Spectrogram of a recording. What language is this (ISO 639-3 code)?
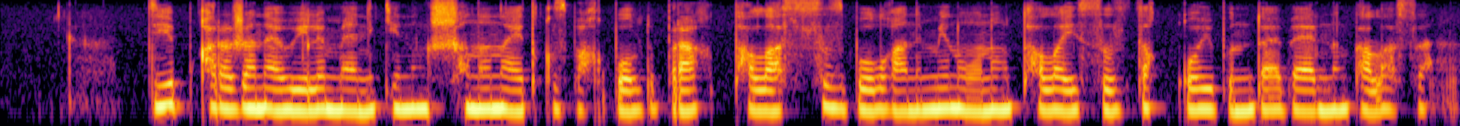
kaz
